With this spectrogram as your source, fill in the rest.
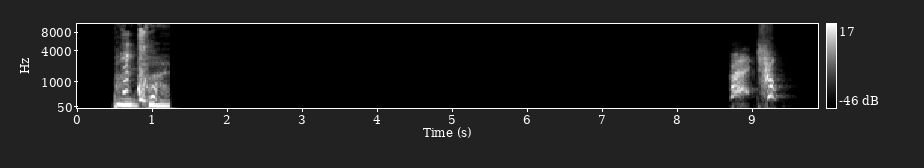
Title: her friends sneezing (Cus why not ¯\_(ツ)_/¯)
